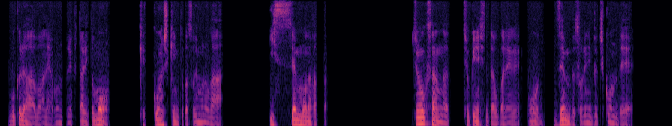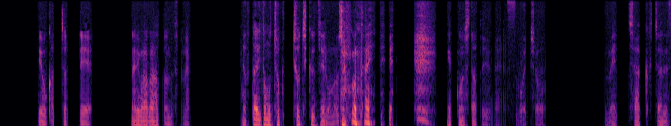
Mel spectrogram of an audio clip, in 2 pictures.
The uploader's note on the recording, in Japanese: 700回記念ライブ配信！オーディオインターフェースが認識されておらず、ステレオ録音になってませんでした。IPhoneで録音するとオーディオ認識されてるからわからず、ライブ配信だとプレイバック確認できないので困りますね。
